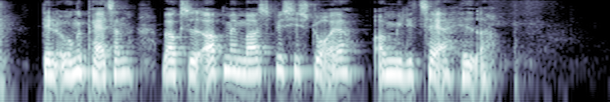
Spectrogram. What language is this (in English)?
Danish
